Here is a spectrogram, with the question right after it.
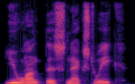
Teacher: just use question intonation on the end of a statement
